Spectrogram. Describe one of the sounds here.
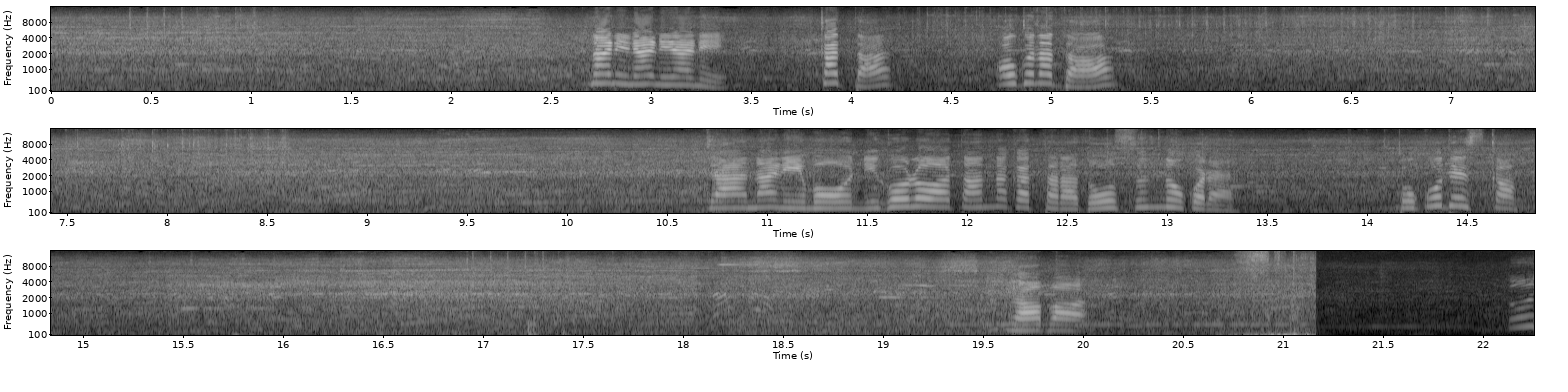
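A slot machine plays busy electronic jingles.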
